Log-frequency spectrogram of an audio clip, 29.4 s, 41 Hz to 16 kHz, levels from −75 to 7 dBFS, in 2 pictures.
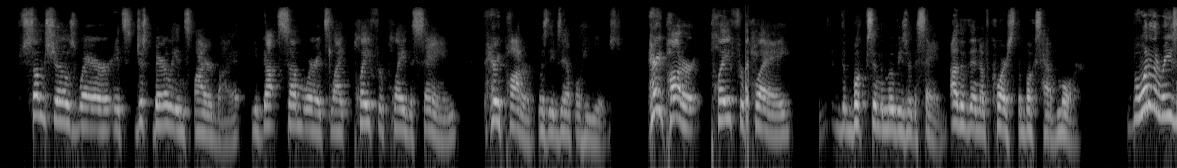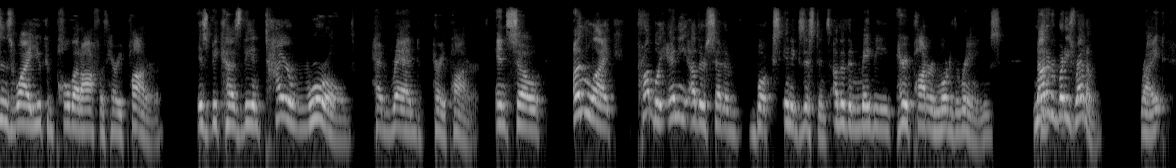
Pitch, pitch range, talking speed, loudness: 175 Hz, 155-200 Hz, 200 wpm, -25 LUFS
